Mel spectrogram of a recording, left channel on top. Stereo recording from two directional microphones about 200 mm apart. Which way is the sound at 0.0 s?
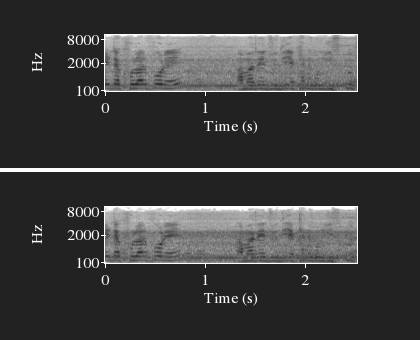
30° left (ahead or behind).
